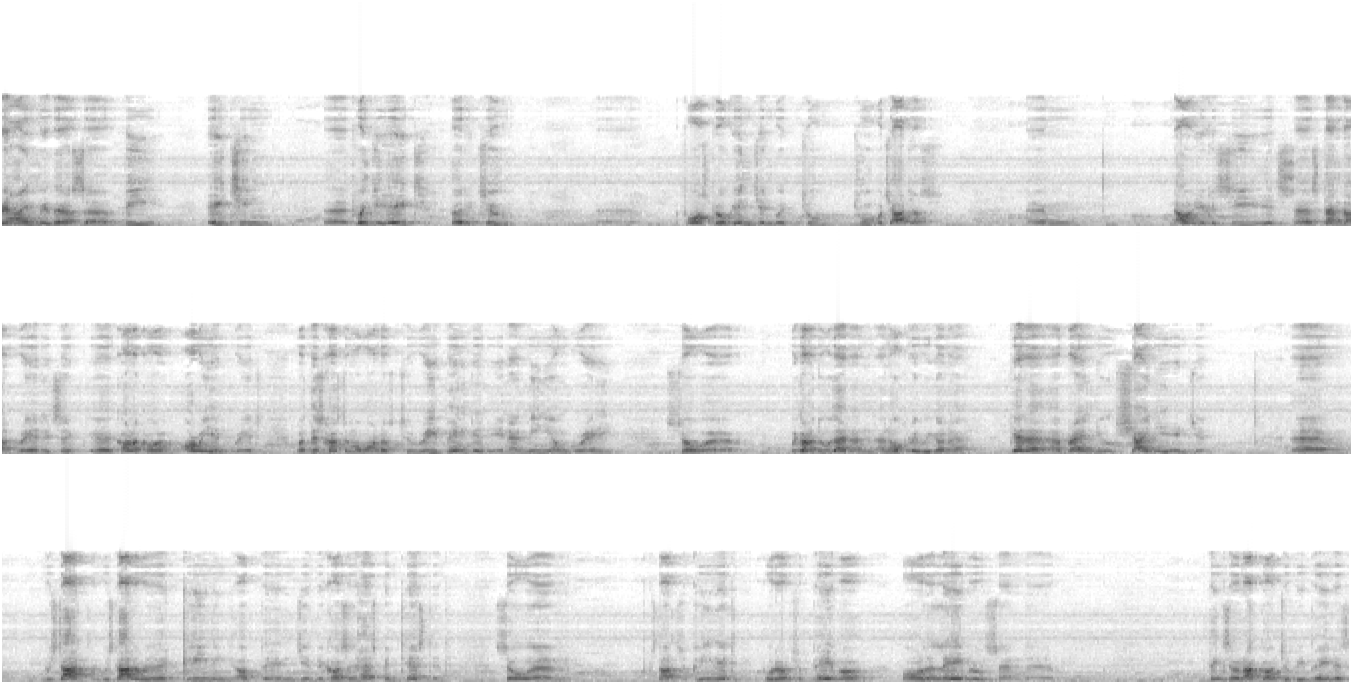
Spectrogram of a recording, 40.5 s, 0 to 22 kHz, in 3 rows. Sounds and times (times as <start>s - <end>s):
Speech: 0.0s - 5.2s, 5.9s - 9.4s, 10.2s - 10.8s, 11.7s - 25.6s, 26.4s - 32.8s, 33.4s - 37.6s, 39.0s - 40.4s
Music: 0.0s - 40.4s.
